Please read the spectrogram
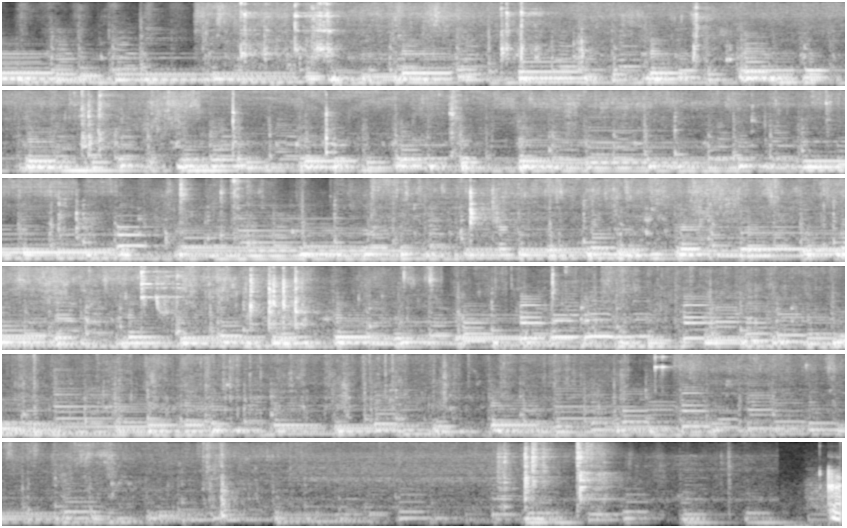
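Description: Background instrumental music, guitar-led, fading down near the end, with hissing tap water and dishes being handled in a kitchen sink under it.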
